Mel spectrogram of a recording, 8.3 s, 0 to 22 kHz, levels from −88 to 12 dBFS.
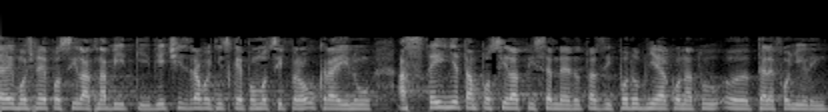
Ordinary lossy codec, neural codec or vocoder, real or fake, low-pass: MP3, 24 kbps; none; real; 5.4 kHz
